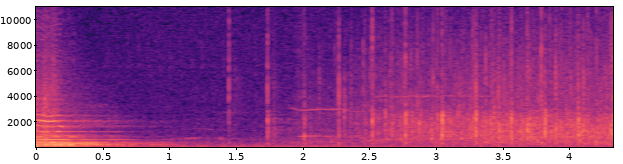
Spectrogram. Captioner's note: applause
